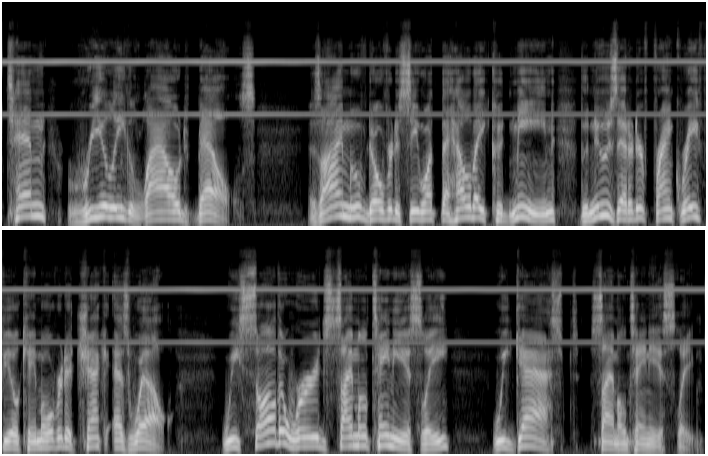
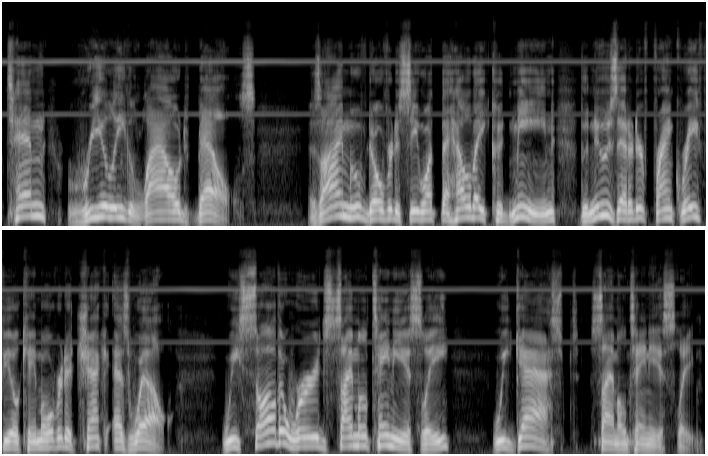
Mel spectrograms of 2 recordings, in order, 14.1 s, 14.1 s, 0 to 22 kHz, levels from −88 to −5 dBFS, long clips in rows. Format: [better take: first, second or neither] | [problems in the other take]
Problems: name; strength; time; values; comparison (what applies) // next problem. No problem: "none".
second | high-pitched whine; loud; throughout; 7 kHz, 10 dB below the speech; faint in the second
